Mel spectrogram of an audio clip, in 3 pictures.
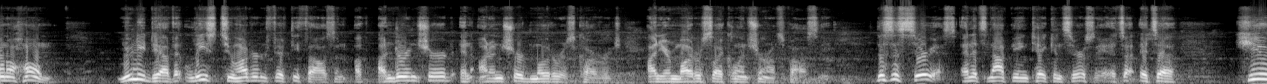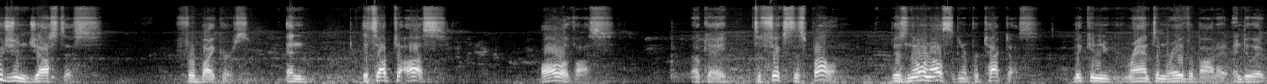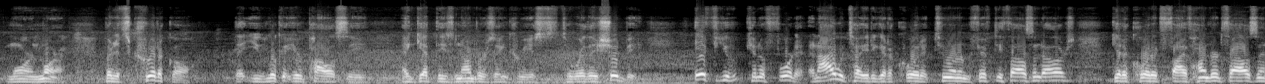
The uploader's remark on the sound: Live at Hoover Dam!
